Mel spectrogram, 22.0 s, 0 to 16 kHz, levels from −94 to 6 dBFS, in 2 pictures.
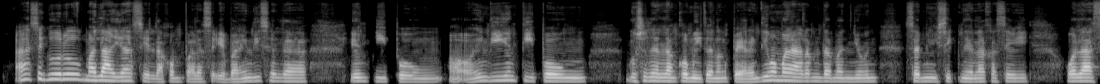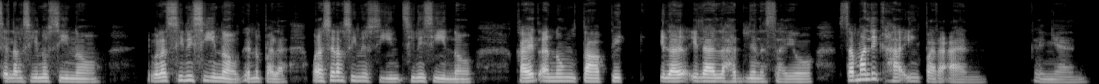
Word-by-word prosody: Ah, - - +1
siguro 230 -1 +3
malaya 175 -3 +5
sila 135 -5 -3
kumpara 135 -2 -4
sa 125 - -7
iba. 125 0 -2
Hindi 150 +3 -2
sila 145 -3 -2 0.4
'yong 150 -1 -2
tipong, 130 -3 -4
oo, - - -4
hindi 165 +4 -1
'yong 185 - -1
tipong 145 -2 +2 0.4
gusto 155 +2 -3
nilang 155 -2 +3
kumita 140 -2 +3
ng 135 -1 -2
pera. 125 - +3
Hindi 165 +7 0
mo 185 - +5
mararamdaman 155 -4 +2
'yon 140 +1 -1 0.3
sa 150 - +1
music 145 -1 -4
nila, 140 0 0
kasi 140 0 -4 0.4
wala 150 0 +6
silang 145 -2 -1
sino-sino. 135 -4 -2 0.5
Wala 155 +3 +4
sinisino, 165 -8 0
gano'n 135 0 -4
pala. 115 - -3 0.2
Wala 160 - +2
silang 180 +1 +2
sinisin 155 -6 -5
sinisino. 130 -6 -3 0.4
Kahit 140 +2 +5
anong 155 -2 0
topic 145 +1 +2 0.3
ila 145 0 +6
ilahad 145 -3 +2
nila 135 -1 -4
sa'yo 120 -1 -6 0.2
sa 180 - +3
malikhaing 210 -9 +1
paraan. 110 -5 -4 0.4
Ganyan. 110 -1 -13
145 Hz, 135 wpm, -23 LUFS, 135-155 Hz, 0.5 s, wala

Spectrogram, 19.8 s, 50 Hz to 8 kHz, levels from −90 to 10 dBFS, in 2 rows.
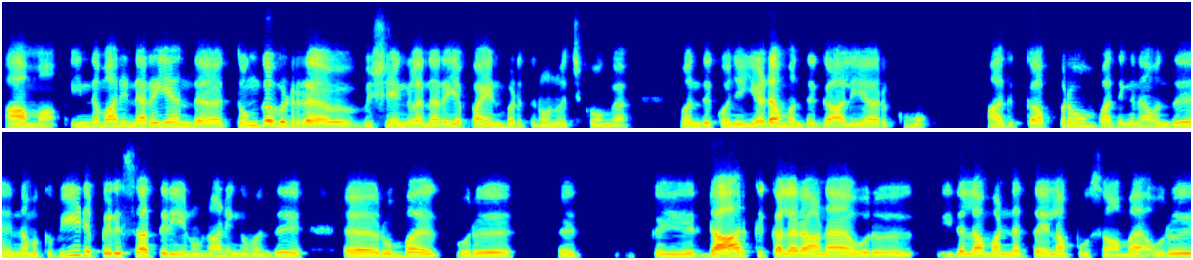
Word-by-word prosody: ஆமா. 170 -2 +1 0.3
இந்த 210 +1 -3
மாரி 220 +4 +3
நிறைய 205 +5 +2
இந்த 195 -3 -1 0.3
தொங்க 240 +6 -2
விட்ற 210 -6 +1 0.5
விஷயங்கள 190 +1 -2
நிறைய 165 +3 0 0.2
பயன்படுத்துனோம்னு 170 -2 -3
வச்சுக்கோங்க, 150 -2 -5 0.6
வந்து 190 +2 -1
கொஞ்சம் 175 -4 -1
இடம் 215 +4 +6
வந்து 180 -1 -4
காலியா 155 +2 0
இருக்கும். 150 +4 -9 0.6
அதுக்கப்புறம் 195 +5 -3
பாத்தீங்கன்னா, 185 +1 -3
வந்து 190 +5 -3 0.2
நமக்கு 175 -1 -4
வீடு 270 +2 +2
பெருசா 195 +3 +3
தெரியணுனா, 170 0 -1
நீங்க 175 -3 -5
வந்து 180 +8 -3 0.6
அ - - +4 0.3
ரொம்ப 195 +7 -2 0.5
ஒரு 165 -1 -1 1.3
அ - - -39 0.2
கய 165 -2 0 0.2
டார்க் 235 +7 +8
கலரான 175 -1 +5 0.3
ஒரு 155 0 -2 0.6
இதெல்லாம் 175 +1 +2
வண்ணத்தையெல்லாம் 170 -1 -1
பூசாம, 155 -3 -4 0.3
ஒரு 180 +2 -1
180 Hz, 115 wpm, -22 LUFS, 165-195 Hz, 1.3 s, டார்க்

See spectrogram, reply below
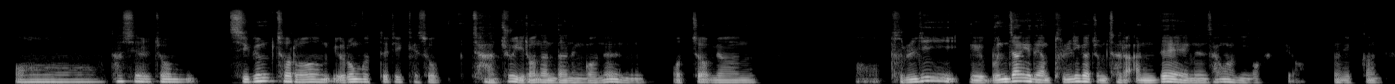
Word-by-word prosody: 어 110 0 -3
사실 135 -2 -1
좀 120 -3 0 0.4
지금처럼 125 -4 +2
요런 120 +5 +3
것들이 115 -1 -3
계속 100 -1 -7 0.3
자주 95 +9 -2
일어난다는 95 -3 +1
거는 90 -2 -1 0.3
어쩌면 100 0 -3 1.0
어 - - -18
분리 140 +5 0
그 95 -4 +2
문장에 140 +8 +6
대한 105 -5 +3
분리가 130 +6 +4
좀 95 -6 -2
잘 105 +1 -4
안 95 0 +2
되는 100 -9 +4
상황인 110 -3 -2
것 90 0 -12
같아요. - - -21 0.3
그러니깐 95 -2 -6
110 Hz, 235 characters per minute, -25 LUFS, 95-120 Hz, 1.0 s, 문장에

